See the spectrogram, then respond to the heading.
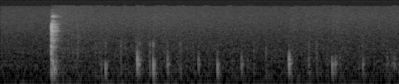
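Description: Long painted fingernails tap and scratch the cover of a closed, dark hardcover journal with a birdcage print, lying on a table. A sharp, bright first tap is followed by a run of softer, muted taps with a dull low-mid tone and very short ring. Faint scratchy texture sits against a quiet background.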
